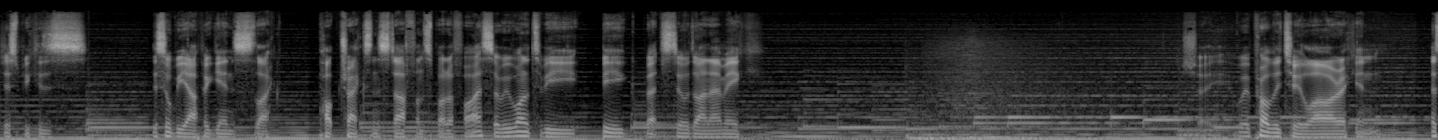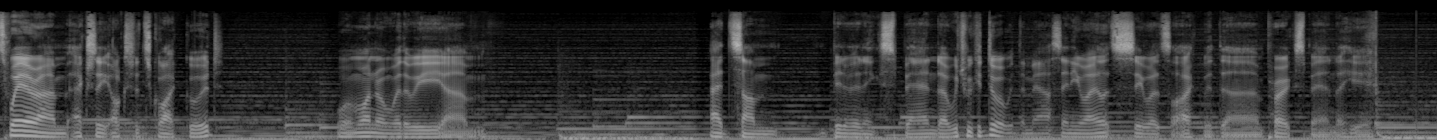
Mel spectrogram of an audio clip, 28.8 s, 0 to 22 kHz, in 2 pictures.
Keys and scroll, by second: 24.7-26.0 typing, 26.9 Page_Down, 27.0 Page_Down, 27.7 Return.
